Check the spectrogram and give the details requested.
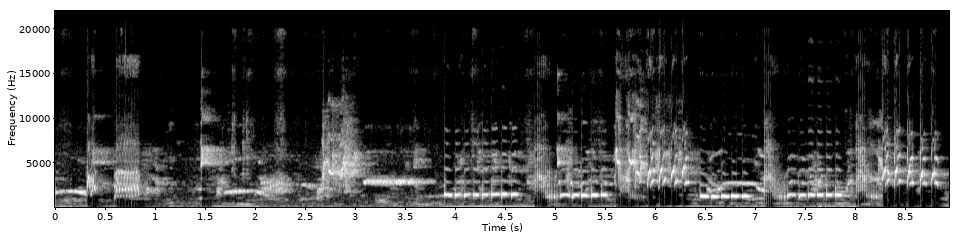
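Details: Vigorous gacor song of an Asian pied starling, a tutor recording for young or quiet birds: scratchy chatter and rising whistles, then steady level whistles repeated about every second among clicking, harsh notes, with a low hum.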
